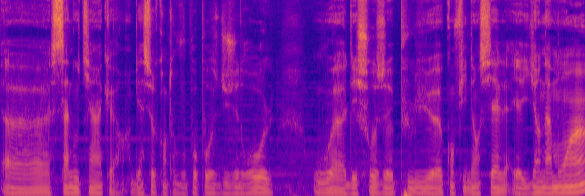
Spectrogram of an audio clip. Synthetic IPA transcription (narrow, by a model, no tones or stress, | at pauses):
øsanut̪jɛ̃akʲʰœ̰ːʁɛ̰̃bjɛ̃syʁkɑ̃t̪ɔ̃vupχɔpozd̪yʒød̪əʁol | uød̪eʃozøplyøkɔ̃fid̪ɑ̃sjɛlijɑ̃namwɛ̃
